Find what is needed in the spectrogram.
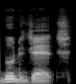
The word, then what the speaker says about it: Buttigieg: Buttigieg. Yep. – All right. Good. Transportation Secretary Pete Buttigieg.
